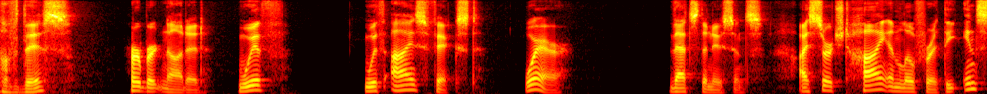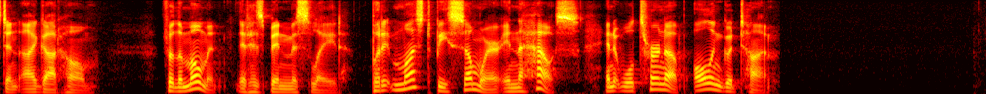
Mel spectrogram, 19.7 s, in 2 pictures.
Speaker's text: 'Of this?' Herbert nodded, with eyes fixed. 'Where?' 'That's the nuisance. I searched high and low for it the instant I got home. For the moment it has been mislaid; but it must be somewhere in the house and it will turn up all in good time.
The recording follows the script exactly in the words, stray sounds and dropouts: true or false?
false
